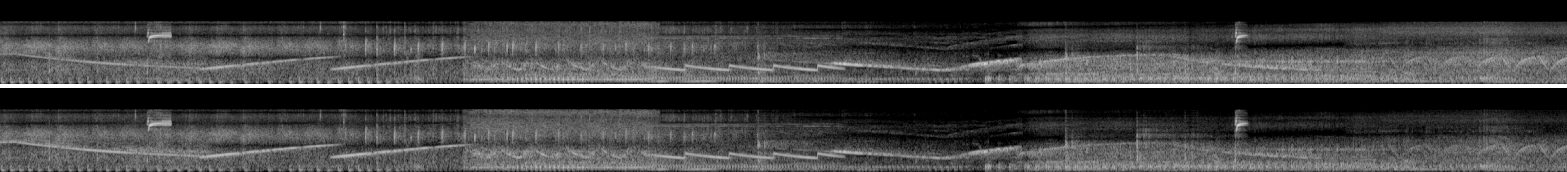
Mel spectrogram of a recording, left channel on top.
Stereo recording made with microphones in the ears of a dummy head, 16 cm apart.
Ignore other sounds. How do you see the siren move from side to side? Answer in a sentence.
In this clip you hear the siren go from the right side to the left.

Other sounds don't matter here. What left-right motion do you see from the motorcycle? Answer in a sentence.
In this clip you hear the motorcycle stay in one place.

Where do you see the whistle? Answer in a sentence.
You can hear the whistle in the centre.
